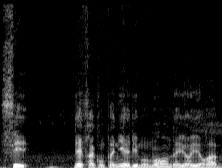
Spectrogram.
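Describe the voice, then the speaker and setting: This man's delivery is fairly quick, with lively intonation throughout. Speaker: hypnotherapist. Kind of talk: Q&A video talk. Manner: fast.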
